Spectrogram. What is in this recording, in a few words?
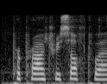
"proprietary software", English; Dacco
